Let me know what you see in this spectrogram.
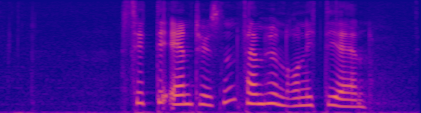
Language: Norwegian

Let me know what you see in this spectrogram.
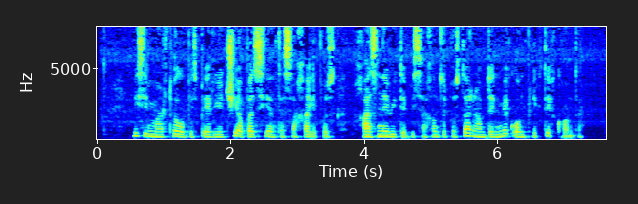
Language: Georgian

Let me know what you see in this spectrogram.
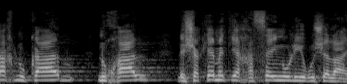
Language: Hebrew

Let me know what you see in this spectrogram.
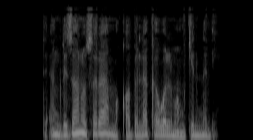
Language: Pashto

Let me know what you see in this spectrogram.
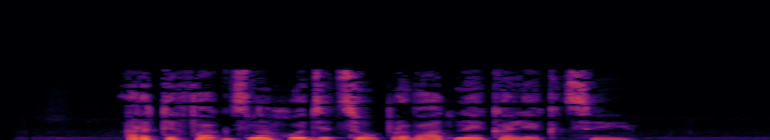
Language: Belarusian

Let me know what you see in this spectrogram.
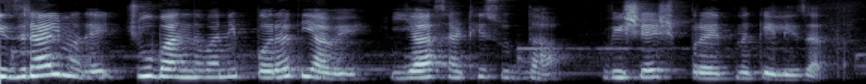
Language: Marathi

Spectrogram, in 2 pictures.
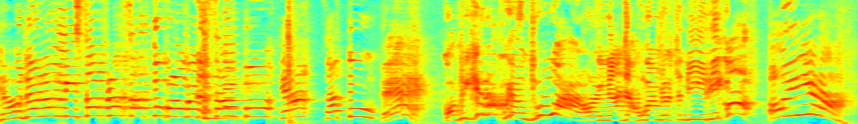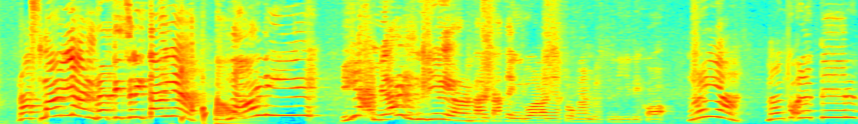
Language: Indonesian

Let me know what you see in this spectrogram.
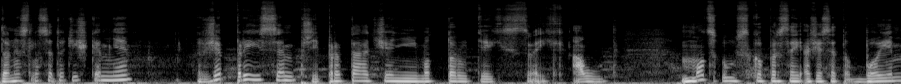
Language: Czech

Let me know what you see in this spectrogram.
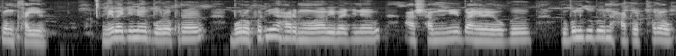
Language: Bodo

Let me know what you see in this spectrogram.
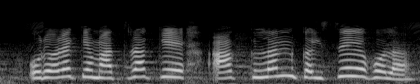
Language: Bhojpuri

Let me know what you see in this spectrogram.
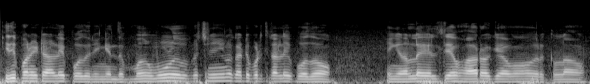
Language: Tamil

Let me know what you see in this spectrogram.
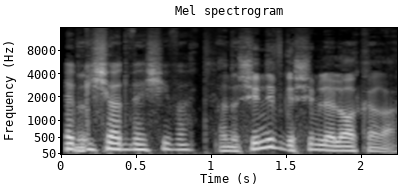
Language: Hebrew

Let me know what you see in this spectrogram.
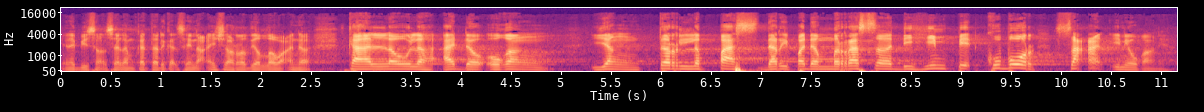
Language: Malay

